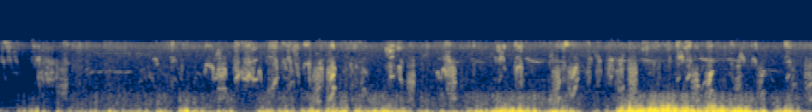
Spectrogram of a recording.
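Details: Grey-crowned Babblers, six wild birds visiting a pond in regional Victoria, Australia, during hot summer weather, call to one another as they bathe, caught on camera trap; bursts of sharp, squeaky chatter repeat among loud splashing and low rumble.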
